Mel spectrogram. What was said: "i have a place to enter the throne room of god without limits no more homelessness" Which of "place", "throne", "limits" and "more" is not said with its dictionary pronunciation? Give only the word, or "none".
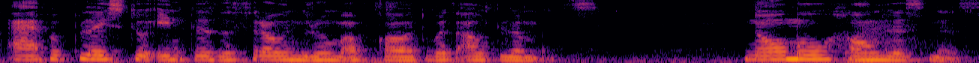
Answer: more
